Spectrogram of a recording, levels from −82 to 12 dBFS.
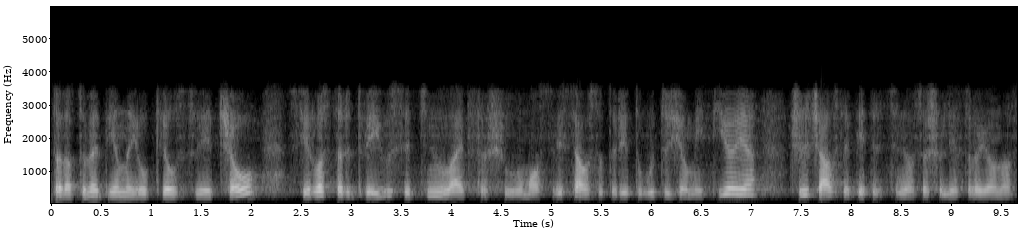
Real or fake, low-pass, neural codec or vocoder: fake; 5.4 kHz; codec, 24 kHz, 0.5 kbps, DualCodec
